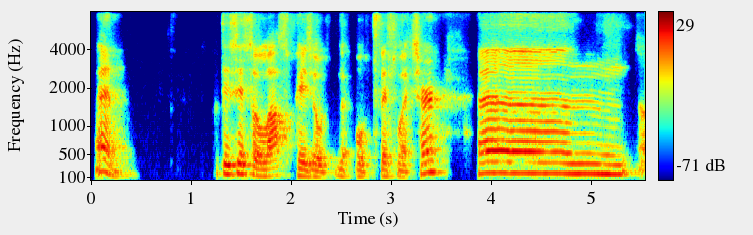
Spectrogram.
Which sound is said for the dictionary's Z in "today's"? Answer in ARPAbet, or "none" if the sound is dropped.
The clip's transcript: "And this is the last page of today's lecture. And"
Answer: S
